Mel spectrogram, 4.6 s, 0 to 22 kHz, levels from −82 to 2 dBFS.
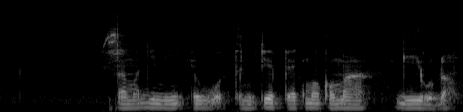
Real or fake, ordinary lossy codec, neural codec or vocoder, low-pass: fake; none; vocoder, 44.1 kHz, 128 mel bands every 512 samples, BigVGAN v2; none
